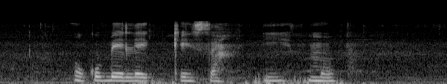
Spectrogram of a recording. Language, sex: Xhosa, female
